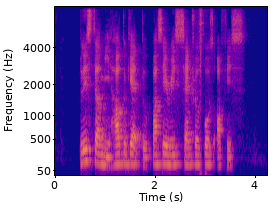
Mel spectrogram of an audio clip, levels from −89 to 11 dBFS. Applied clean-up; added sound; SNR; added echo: neural mask model RNNoise.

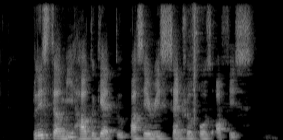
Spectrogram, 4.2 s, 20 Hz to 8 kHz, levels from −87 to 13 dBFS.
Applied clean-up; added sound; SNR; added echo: classical method Wiener filter.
